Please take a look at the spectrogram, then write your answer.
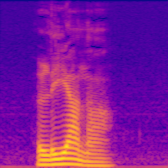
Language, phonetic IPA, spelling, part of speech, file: Polish, [ˈlʲjãna], liana, noun, Pl-liana.ogg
